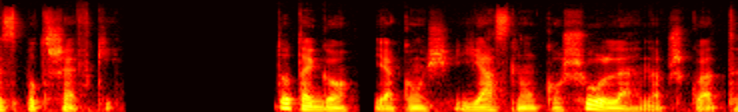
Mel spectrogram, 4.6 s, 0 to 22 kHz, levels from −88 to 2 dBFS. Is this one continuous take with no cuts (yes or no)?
yes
